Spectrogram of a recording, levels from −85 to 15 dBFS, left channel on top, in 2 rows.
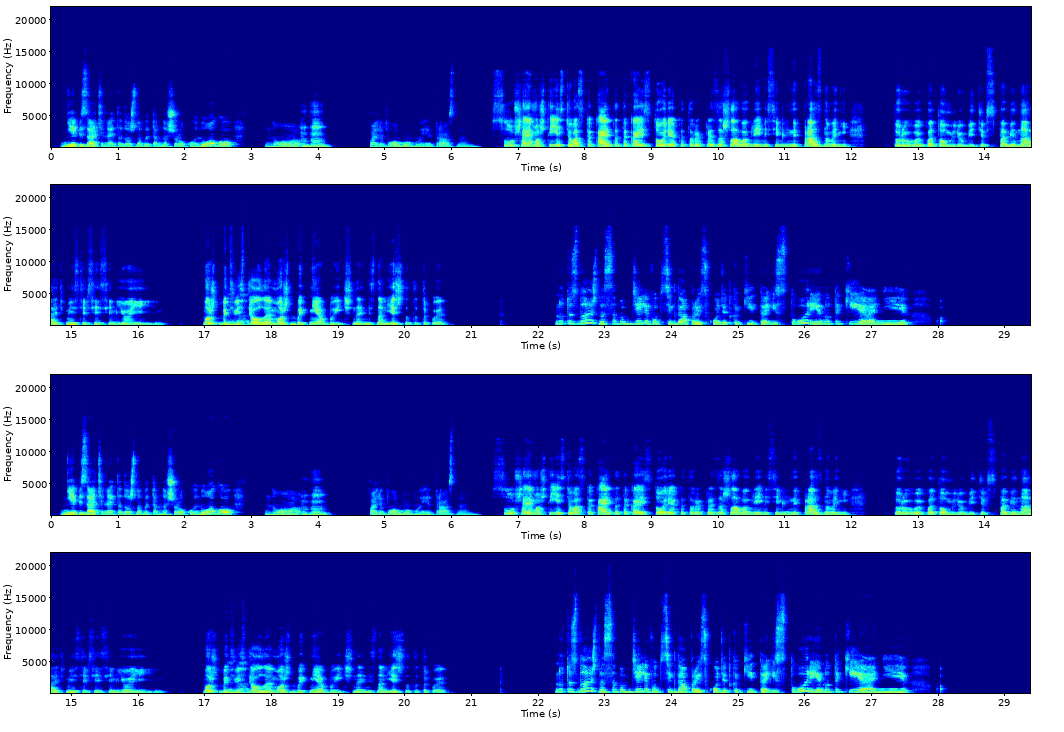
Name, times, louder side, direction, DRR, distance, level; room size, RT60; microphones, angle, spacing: voice 1, 0.1-2.9 3.2-3.8 4.8-6.4 17.3-17.7 22.3-28.1, right 1 dB, 25° right, 0.6 m, -34 dB
voice 2, 3.7-4.1 6.8-12.2 12.6-16.4 17.0-20.6, left 2 dB, 75° left, 0.8 m, -31 dB
3.4 x 2.2 x 2.5 m
head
